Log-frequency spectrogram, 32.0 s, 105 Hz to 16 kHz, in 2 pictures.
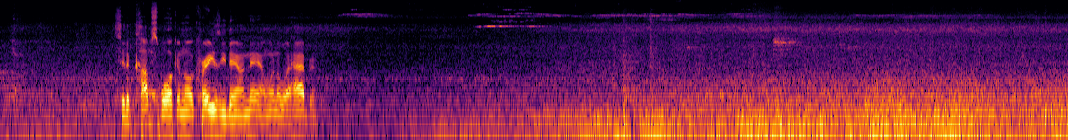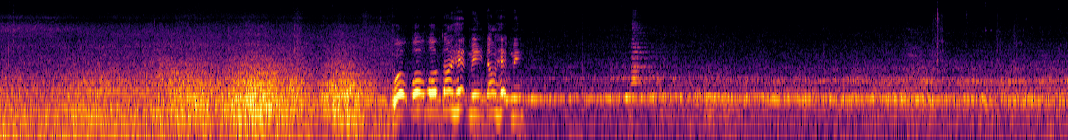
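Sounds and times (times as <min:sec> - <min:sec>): elevated train rumbling: 0:00.0 - 0:32.0
train wheel squeals: 0:04.6 - 0:06.1, 0:06.9 - 0:14.2.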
